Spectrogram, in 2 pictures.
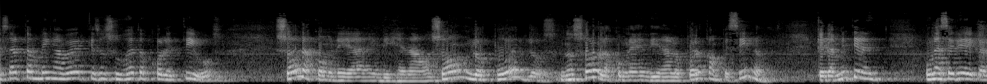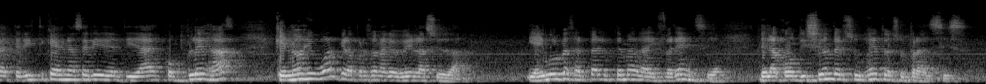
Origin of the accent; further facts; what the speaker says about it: Cuba; yo vengo de Cuba y conozco bien la legislación por allá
